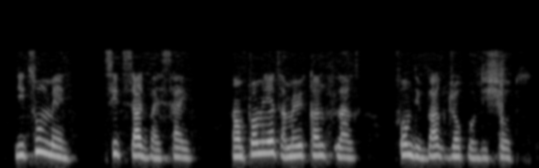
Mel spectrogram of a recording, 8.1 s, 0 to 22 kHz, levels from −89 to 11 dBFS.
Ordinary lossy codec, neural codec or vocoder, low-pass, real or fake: none; codec, 16 kHz, 8 kbps, FreqCodec, larger model; 7.2 kHz; fake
